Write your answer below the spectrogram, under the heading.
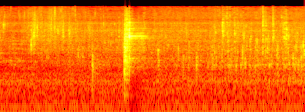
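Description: A raw corn masa tortilla goes into hot oil in a cast-iron skillet: a sudden loud hiss about two seconds in, then a steady crackling sizzle as it fries. The oil is hotter than usual so the masa bubbles and puffs up quickly.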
